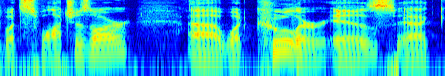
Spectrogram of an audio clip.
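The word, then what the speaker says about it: Kuler: swatches are uh what cooler is uh cooler spelled with a k k-u-l-e-r uh and then we're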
